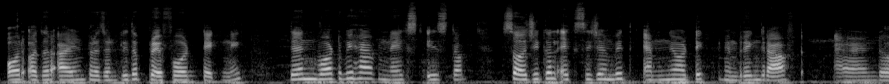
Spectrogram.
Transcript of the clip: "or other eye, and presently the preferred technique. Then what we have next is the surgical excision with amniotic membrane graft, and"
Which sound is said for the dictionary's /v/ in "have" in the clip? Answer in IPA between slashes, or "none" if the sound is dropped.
/v/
